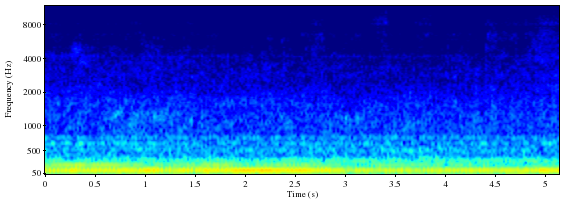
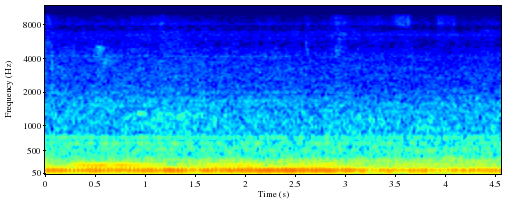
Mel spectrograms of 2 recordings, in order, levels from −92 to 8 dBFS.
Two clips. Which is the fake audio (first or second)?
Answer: first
